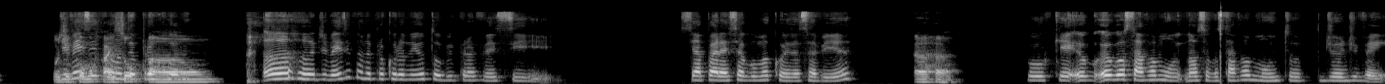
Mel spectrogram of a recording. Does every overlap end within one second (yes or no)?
no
